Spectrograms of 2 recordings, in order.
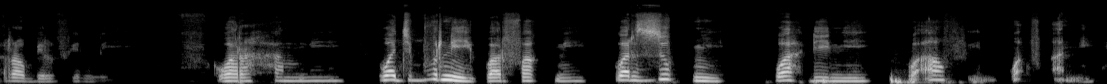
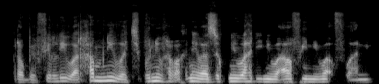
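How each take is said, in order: First: It is recited slowly and calmly. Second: It is recited quickly and hurriedly.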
